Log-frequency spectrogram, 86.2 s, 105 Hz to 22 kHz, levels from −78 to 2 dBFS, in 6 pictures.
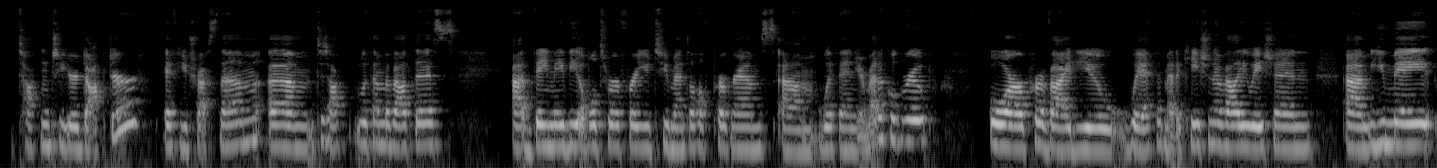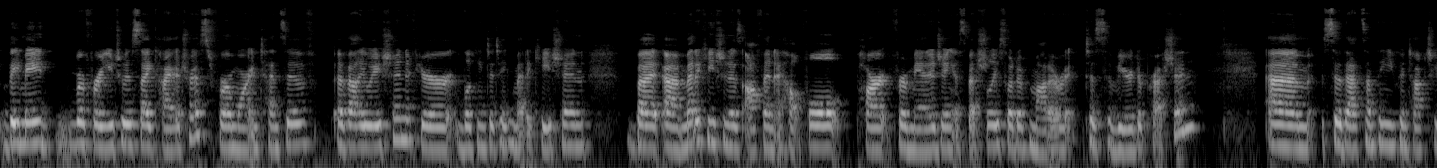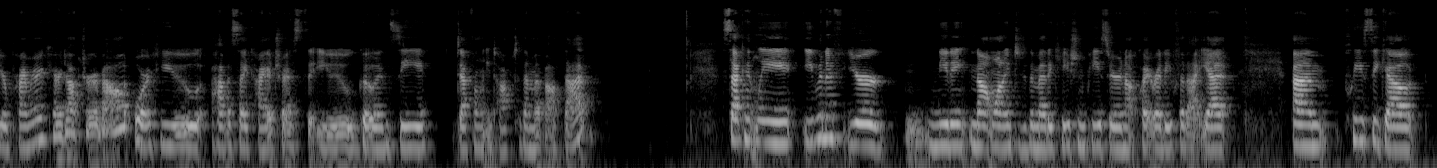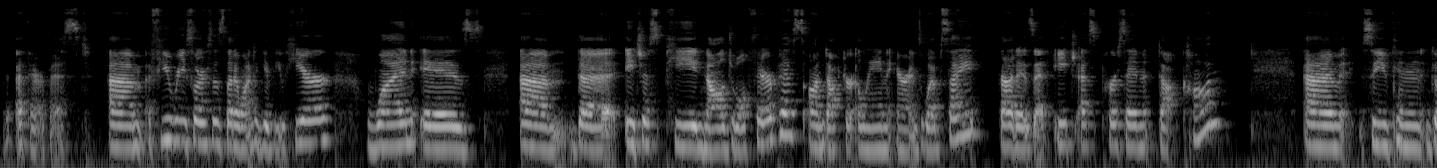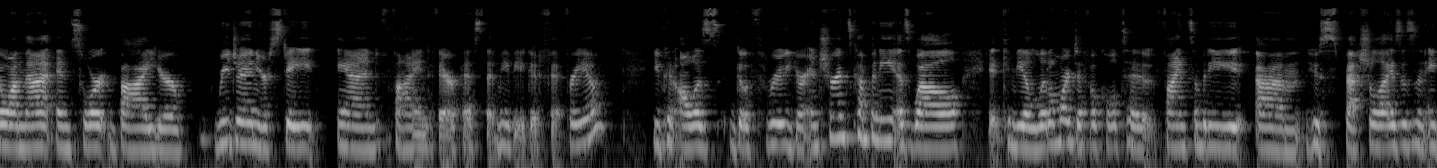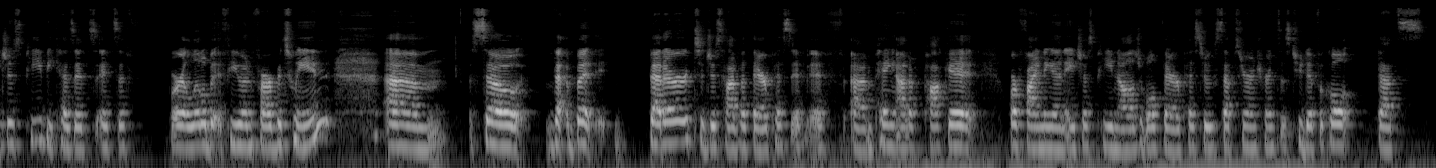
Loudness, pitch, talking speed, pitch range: -30 LUFS, 205 Hz, 175 wpm, 195-215 Hz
